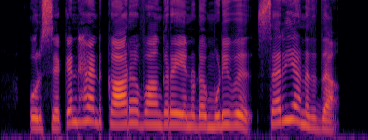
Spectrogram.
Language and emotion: Tamil, happy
